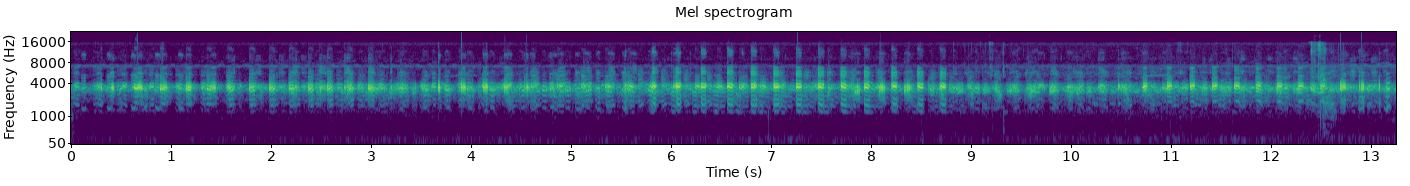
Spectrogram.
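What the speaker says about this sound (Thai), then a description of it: "ฟังเสียงเขียดพี่น้อง" Small frogs croak from a green rice paddy in the evening, a dense, continuous chorus of rapid high-pitched trills that stays steady and fairly loud throughout, with a faint low background rumble and no talking.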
